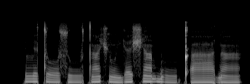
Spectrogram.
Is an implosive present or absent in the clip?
present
